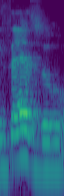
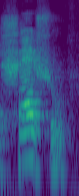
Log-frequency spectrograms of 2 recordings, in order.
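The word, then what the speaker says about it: Rzeszów: sz o acento w que se lê zezo resolvi e que depois eu fui aprender que é fecho depois de 6 horas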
